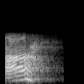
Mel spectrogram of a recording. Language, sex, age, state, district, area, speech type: Sindhi, male, 60+, Gujarat, Kutch, rural, conversation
